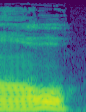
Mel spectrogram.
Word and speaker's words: haut: En haut. Okay, final T not pronounced, and then this H as previously, you don't pronounce it, so this is haut.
